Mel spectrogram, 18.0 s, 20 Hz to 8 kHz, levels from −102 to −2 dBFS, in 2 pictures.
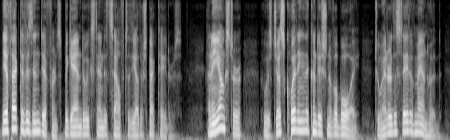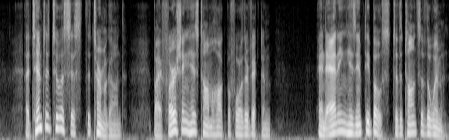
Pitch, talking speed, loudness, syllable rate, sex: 115 Hz, 180 wpm, -20 LUFS, 6.0 syllables/s, male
